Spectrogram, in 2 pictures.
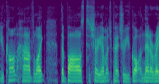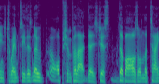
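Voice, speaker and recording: A man with an English accent speaks at a fairly high pitch, the sound dry and close with no echo over a quiet background. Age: 50s. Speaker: motorcycle YouTuber. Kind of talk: owner's review vlog. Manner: casual.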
